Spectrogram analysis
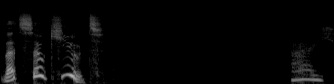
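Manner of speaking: gasp, then melt over the sleeping pet; cooing at pet. Real, not acted. Cooing at Gizmo the pet who lies down, high baby talk.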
